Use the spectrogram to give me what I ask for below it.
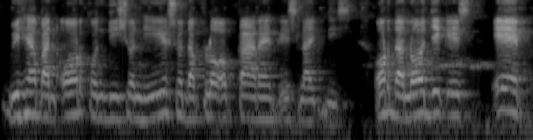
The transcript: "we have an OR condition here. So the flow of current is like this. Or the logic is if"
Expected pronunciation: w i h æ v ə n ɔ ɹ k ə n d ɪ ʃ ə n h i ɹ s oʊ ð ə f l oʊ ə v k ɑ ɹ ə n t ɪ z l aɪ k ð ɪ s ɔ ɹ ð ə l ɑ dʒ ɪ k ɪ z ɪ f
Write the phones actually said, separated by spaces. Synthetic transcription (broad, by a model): w i h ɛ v ə n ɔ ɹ k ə n d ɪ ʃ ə n h i ɹ s oʊ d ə f l oʊ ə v k ɑ ɹ ə n t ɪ s l aɪ k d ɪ s ɔ ɹ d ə l ɑ dʒ ɪ k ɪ s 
